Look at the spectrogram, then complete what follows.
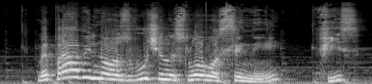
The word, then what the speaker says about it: fils: клафіс Ілля твафіс ми правильно озвучили слово сини фіз і у нас вийшла фраза У нього є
